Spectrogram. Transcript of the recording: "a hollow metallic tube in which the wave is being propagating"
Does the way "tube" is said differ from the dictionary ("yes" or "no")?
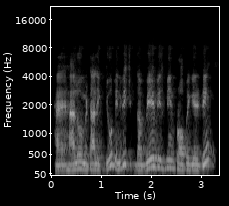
no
